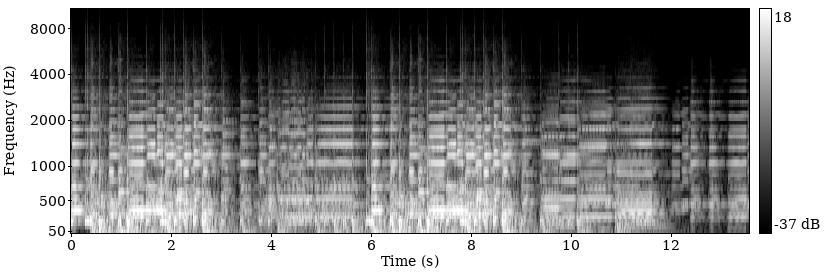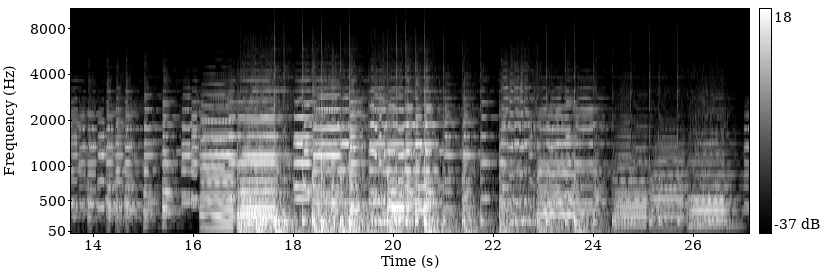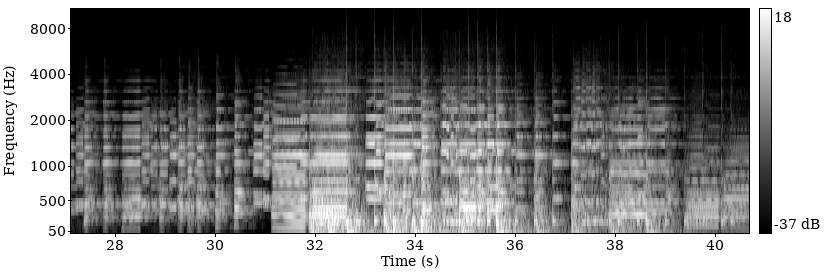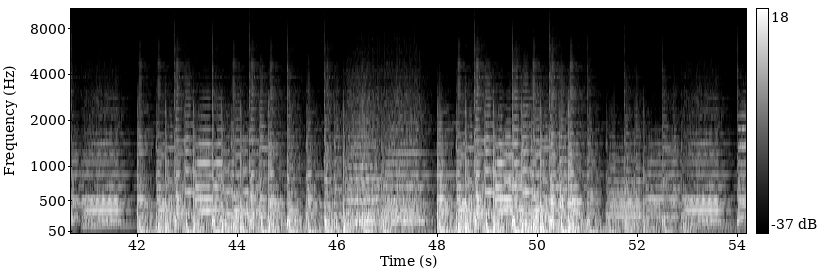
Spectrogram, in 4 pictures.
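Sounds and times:
brass quintet playing an aria: 0:00.0 - 0:54.1.

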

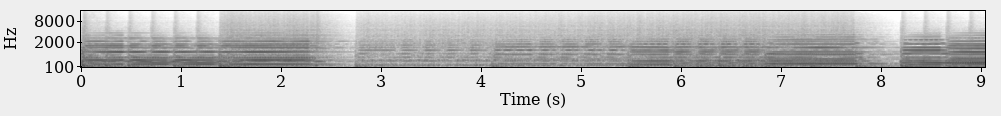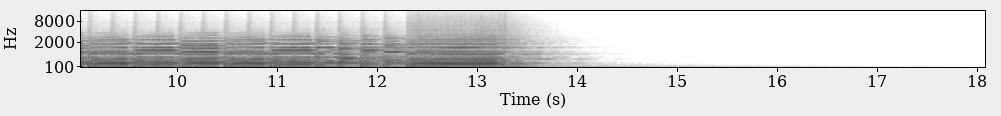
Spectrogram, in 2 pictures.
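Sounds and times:
brass quintet: 0:00.0 - 0:14.0
drums ad lib: 0:00.0 - 0:14.0.

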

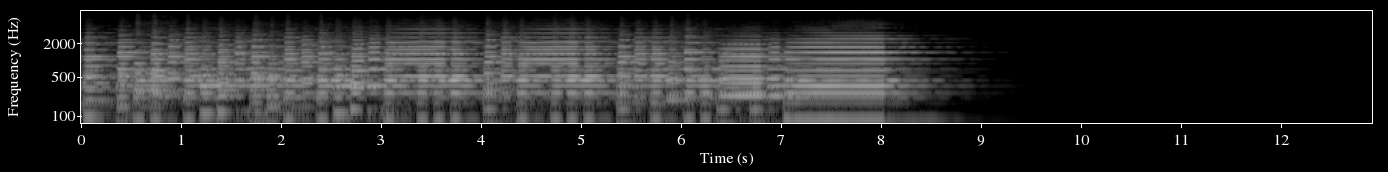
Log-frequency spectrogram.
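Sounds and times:
march for brass quintet: 0:00.0 - 0:08.9.

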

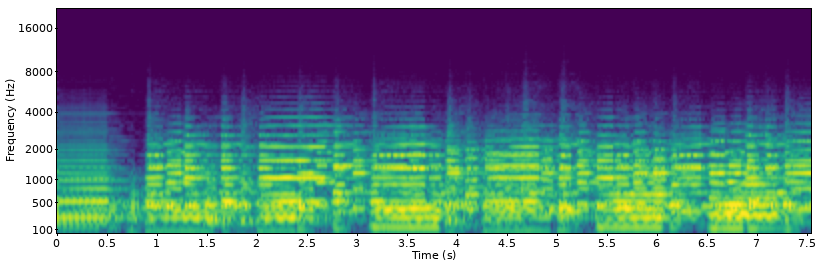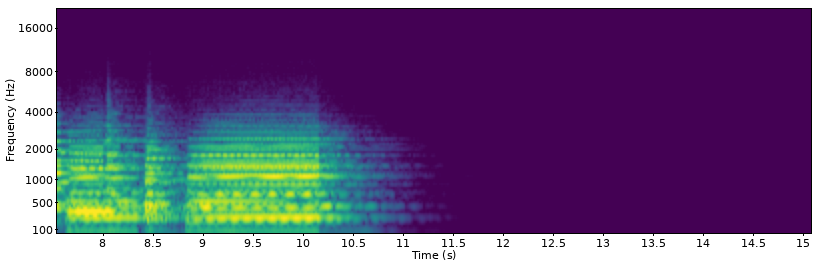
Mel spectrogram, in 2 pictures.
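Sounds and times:
brass quintet playing a minuet: 0:00.0 - 0:11.0.

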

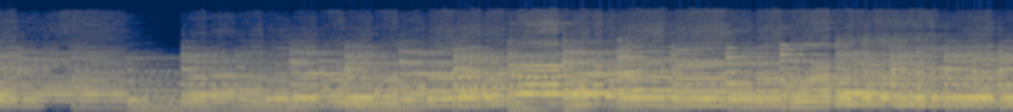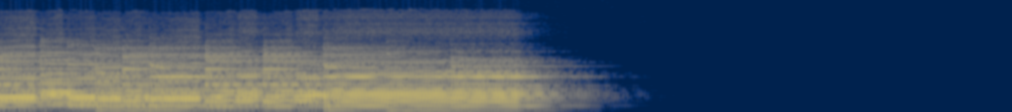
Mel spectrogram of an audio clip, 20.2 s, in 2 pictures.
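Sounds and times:
bassoon playing a minuet: 0:00.0 - 0:16.0
piano playing a minuet: 0:00.0 - 0:16.0.

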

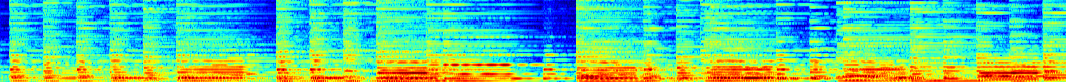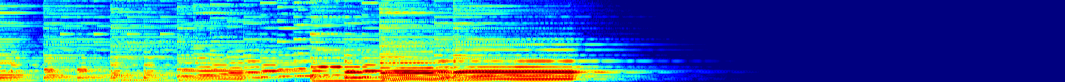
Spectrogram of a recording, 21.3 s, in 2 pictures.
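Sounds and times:
wind quartet playing a gavotte and bourrée: 0:00.0 - 0:17.0
harpsichord: 0:00.0 - 0:17.1.

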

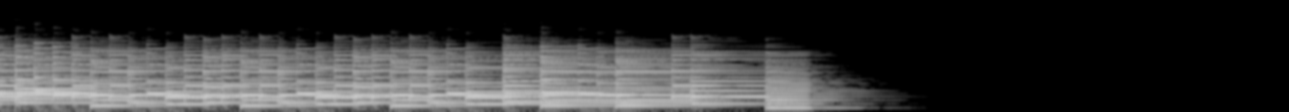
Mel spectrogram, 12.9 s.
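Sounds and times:
piano march: 0:00.0 - 0:08.5.

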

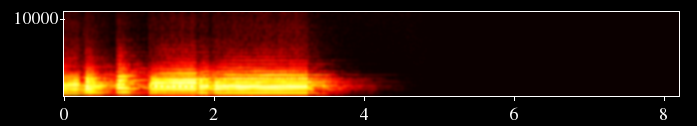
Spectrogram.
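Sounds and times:
trumpet duet minuet: 0:00.0 - 0:03.9.

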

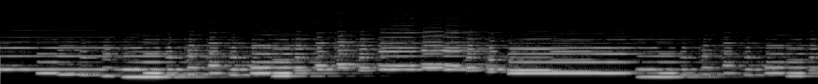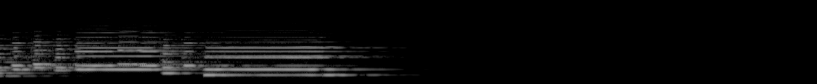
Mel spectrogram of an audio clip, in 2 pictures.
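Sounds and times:
minuet for flute duet: 0:00.0 - 0:12.2.

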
